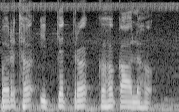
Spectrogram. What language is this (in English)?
Sanskrit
